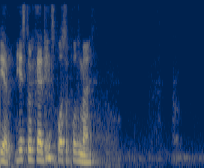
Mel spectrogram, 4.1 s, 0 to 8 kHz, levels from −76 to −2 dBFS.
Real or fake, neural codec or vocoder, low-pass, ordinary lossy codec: fake; codec, 16 kHz, 1.1 kbps, Voila-Tokenizer; 7.2 kHz; AAC, 48 kbps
